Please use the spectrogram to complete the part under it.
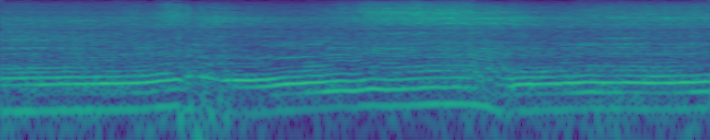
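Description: Dirt bikes in a cross country race, a Yamaha YZ among them, scream close by at high revs, the pitch rising and dipping as riders shift and back off, loud and continuous.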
